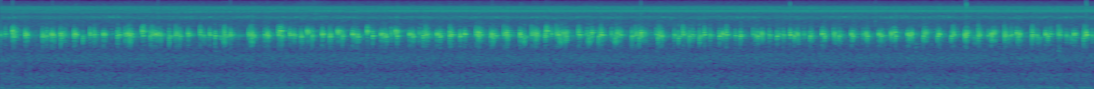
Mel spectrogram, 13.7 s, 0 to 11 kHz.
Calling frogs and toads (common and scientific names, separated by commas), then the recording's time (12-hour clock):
Cochran's lime tree frog (Sphaenorhynchus surdus)
8:15pm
